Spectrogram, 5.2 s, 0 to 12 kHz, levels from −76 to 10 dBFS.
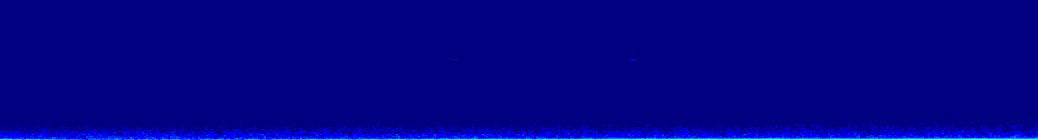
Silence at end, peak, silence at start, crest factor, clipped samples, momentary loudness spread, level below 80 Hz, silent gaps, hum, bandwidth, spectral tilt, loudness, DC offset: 0 s; -32 dBFS; 0 s; 10 dB; under 0.1%; 16 LU; -42 dBFS; none; none; 2.5 kHz; -10 dB/octave; -44 LUFS; under 0.1%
